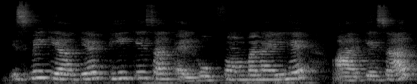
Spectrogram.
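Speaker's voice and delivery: normal talking voice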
